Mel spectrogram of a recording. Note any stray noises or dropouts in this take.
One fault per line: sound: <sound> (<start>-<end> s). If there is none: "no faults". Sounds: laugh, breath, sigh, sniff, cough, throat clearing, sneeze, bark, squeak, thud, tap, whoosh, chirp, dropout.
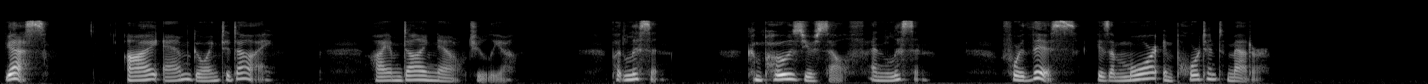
no faults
